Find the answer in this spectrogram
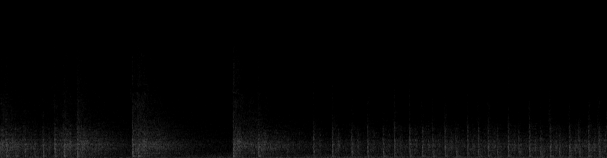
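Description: Faint anime soundtrack music: three sudden hits that fade away in the first two and a half seconds, then a fast, even run of light percussive taps.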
